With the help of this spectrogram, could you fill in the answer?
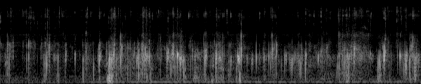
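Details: Wet, slurping eating noises from cats at their food in a close ASMR recording: rapid moist clicks and gurgling smacks that pulse unevenly, louder crunches standing out now and then, indoors.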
